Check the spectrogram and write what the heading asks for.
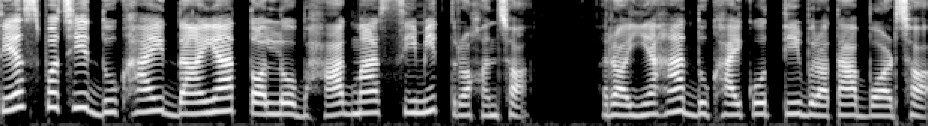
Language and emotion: Nepali, neutral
